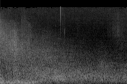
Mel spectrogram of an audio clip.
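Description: A battleship's main-gun volley in World of Warships, the Alabama, booms as one heavy, loud blast whose rumble rolls on and slowly fades over a couple of seconds, with no talk.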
